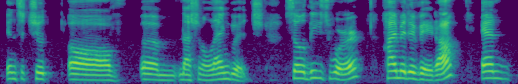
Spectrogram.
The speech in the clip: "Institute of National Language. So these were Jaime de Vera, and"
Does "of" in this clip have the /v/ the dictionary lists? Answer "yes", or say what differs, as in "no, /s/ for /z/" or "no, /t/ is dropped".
yes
